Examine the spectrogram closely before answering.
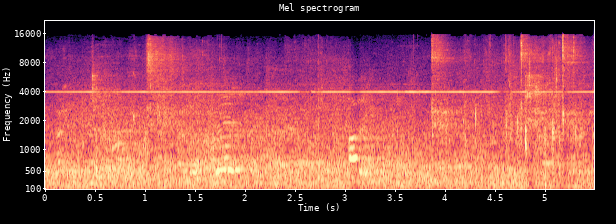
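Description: Many voices murmur in a large echoing hall.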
